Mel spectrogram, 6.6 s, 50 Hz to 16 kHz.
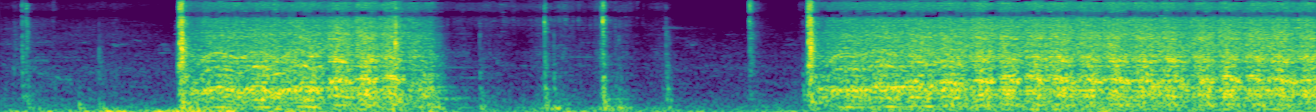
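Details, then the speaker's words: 1995 Ford Bronco parked for years, fuel pump burned out, fuel pressure only 30–38 while cranking, regulator suspected: starter cranks evenly at about four turns a second, stops, cranks again, never catches; computer problem suspected. "right now it's about 38 you want cranking I'll look at it just staying at that 30 35 38 it ain't going to run for you it look like"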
